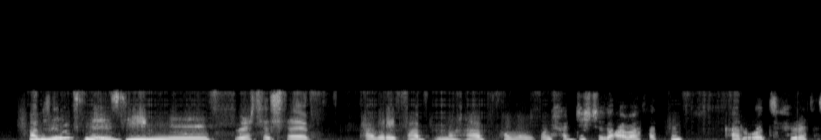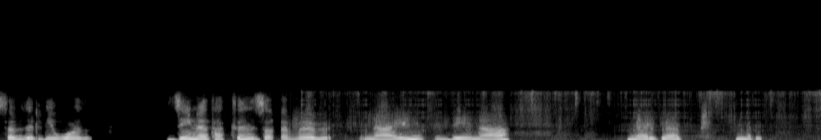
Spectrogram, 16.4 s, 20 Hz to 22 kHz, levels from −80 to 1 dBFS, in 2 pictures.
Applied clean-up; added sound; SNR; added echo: neural separator model SepFormer DNS4.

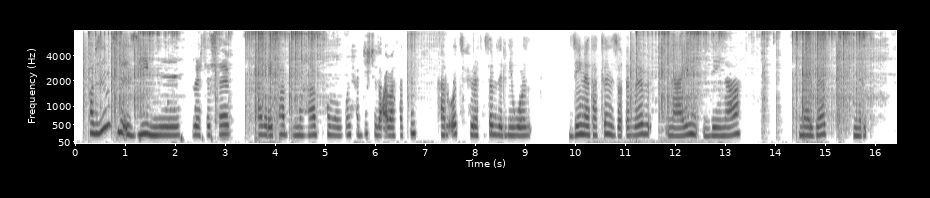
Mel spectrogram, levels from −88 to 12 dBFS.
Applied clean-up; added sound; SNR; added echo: classical method Wiener filter.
